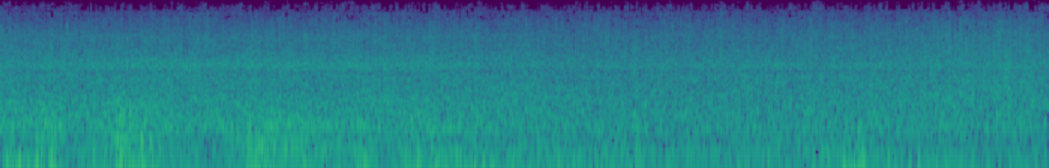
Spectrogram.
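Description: Steady, dense rain pours without a break, a broad hissing wash with deep low rumbles swelling now and then underneath. No voices are heard.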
